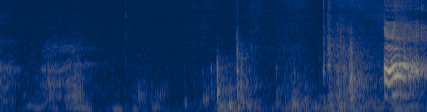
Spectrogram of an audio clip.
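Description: A plastic shopping bag crinkling and rustling as a baby moves about underneath it, with a short loud vocal sound from the baby near the end.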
